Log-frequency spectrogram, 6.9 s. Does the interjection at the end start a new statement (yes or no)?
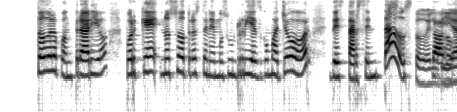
yes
